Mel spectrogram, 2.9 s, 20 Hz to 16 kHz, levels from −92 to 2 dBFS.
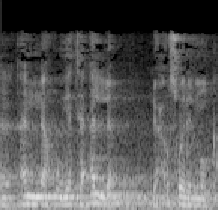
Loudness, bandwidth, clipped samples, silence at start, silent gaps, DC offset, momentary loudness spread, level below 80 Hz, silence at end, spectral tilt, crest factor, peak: -19 LUFS; 9.2 kHz; under 0.1%; 0 s; none; under 0.1%; 9 LU; -36 dBFS; 0 s; -6.5 dB/octave; 12 dB; -6 dBFS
